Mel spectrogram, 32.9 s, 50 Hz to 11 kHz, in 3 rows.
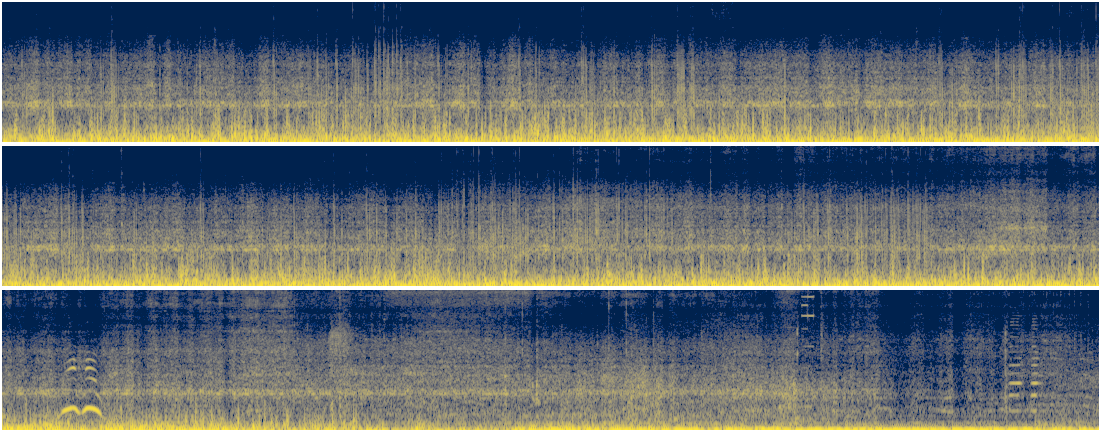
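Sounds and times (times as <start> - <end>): wind rushing on microphone: 0.0 - 32.9.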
